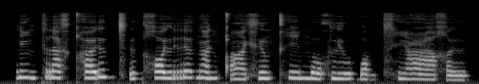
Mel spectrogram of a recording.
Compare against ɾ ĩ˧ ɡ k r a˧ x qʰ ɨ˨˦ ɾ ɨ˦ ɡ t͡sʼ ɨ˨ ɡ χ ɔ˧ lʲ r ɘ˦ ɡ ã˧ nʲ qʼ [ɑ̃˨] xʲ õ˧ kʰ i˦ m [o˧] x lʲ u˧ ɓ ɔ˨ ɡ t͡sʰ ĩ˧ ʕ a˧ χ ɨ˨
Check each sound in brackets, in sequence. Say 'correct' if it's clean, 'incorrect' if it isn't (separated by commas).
incorrect, correct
